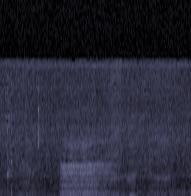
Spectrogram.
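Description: A man sips soda from a glass.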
